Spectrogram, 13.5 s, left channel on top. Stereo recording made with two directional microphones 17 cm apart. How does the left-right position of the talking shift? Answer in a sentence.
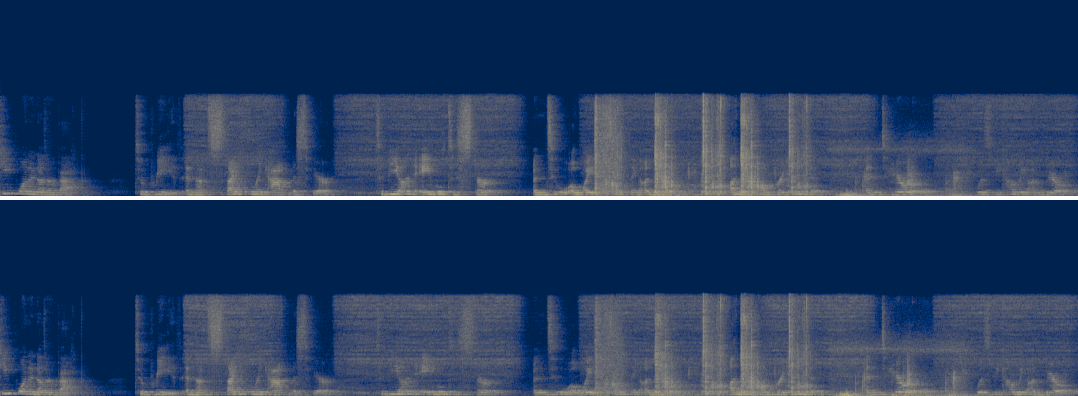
You can hear the talking move from right to left and back again.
